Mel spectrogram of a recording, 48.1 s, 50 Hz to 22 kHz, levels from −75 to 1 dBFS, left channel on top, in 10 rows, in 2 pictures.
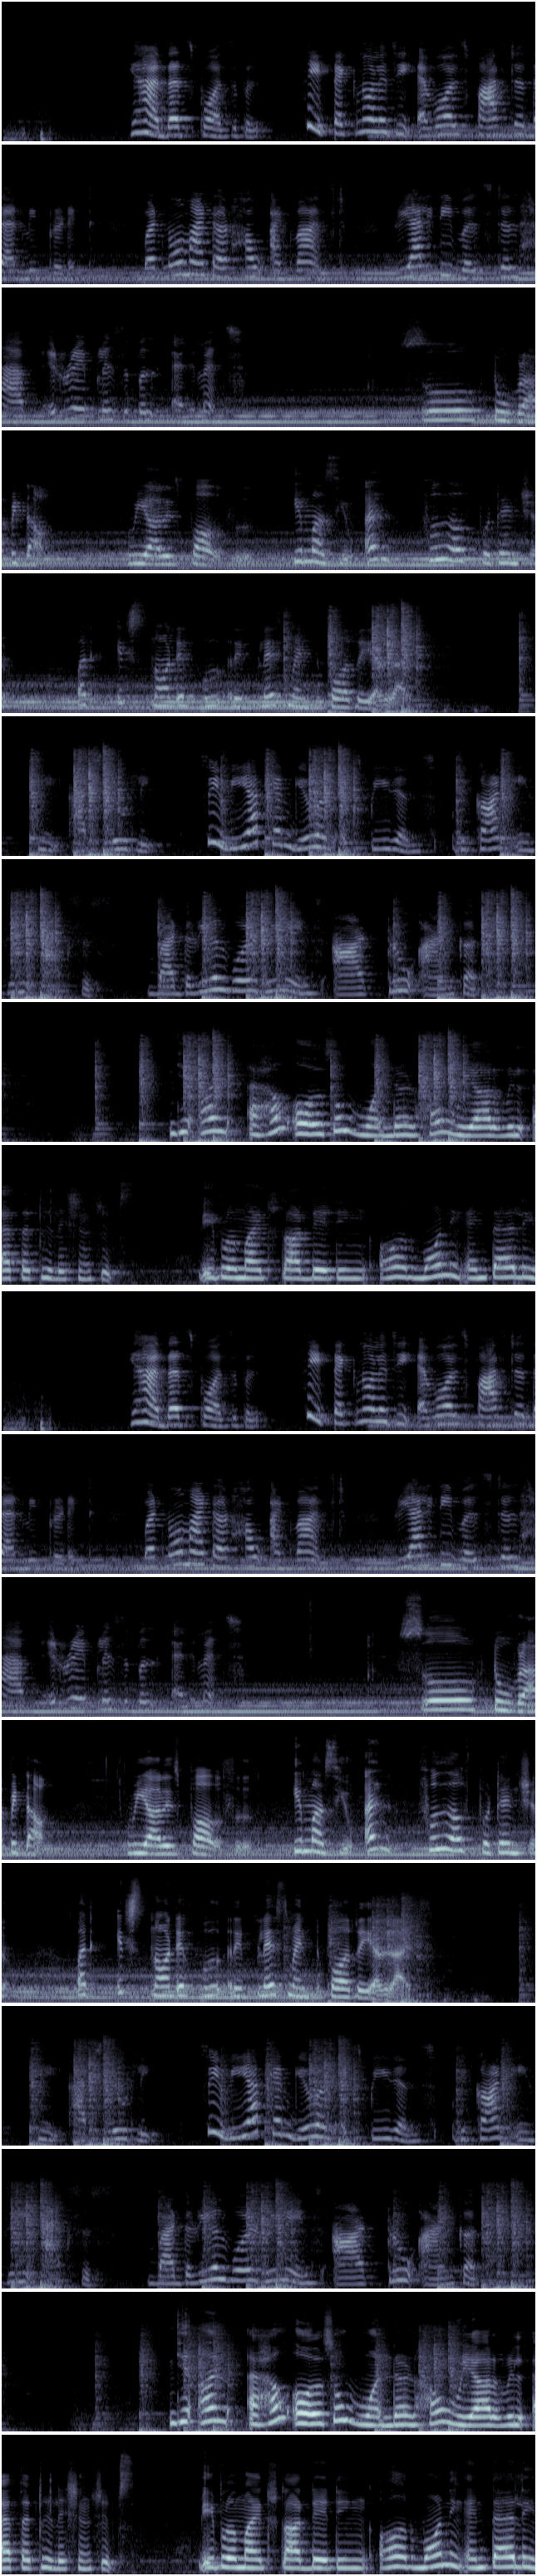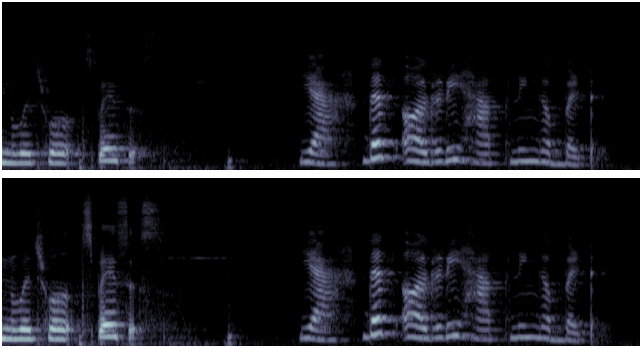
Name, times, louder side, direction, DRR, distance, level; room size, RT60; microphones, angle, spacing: voice 1, 1.2-2.3 2.7-5.5 6.1-7.8 8.3-11.8 24.4-25.4 25.9-29.7 30.2-33.2 45.6-47.7, right 1 dB, 5° right, 0.9 m, -34 dB
sound 1, 3.3-22.2, equal, 80° right, 1.8 m, -35 dB
voice 2, 13.2-14.8 15.6-16.7 17.1-19.3 19.9-23.0 35.2-39.7 40.3-44.2, right 5 dB, 45° right, 0.4 m, -23 dB
sound 2, 21.8-21.9 22.2-22.3 22.6-23.1 23.9-24.0 24.3-24.5 24.7-25.2 26.1-26.2 26.4-26.6 26.8-27.3 28.2-28.3 28.6-28.7 29.0-29.5 30.3-30.4 30.7-30.8 31.1-31.6 32.4-32.5 32.8-33.0 33.2-33.7 34.6-34.7 34.9-35.1 35.3-35.8 36.7-36.8 37.1-37.2 37.5-38.0, left 2 dB, 30° left, 1.7 m, -33 dB
14.0 x 6.4 x 3.1 m
head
